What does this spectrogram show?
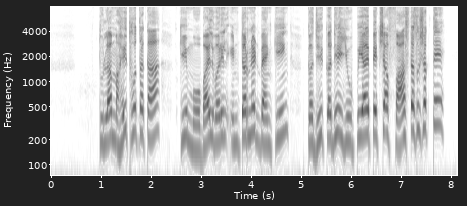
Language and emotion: Marathi, surprised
